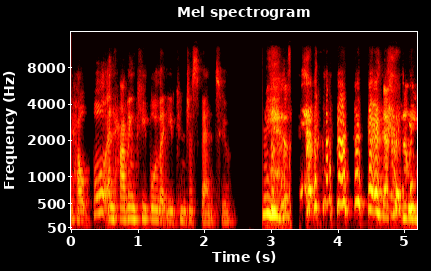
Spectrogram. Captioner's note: laughing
